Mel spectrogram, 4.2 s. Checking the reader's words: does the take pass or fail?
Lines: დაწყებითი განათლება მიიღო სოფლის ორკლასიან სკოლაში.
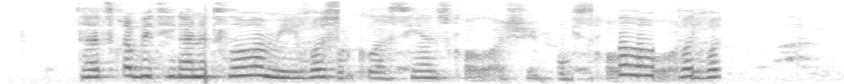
fail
